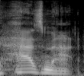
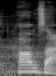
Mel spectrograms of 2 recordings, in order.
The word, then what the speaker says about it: Hamzat: So when I see stuff and when I read it, like Hamzat, I was saying hazmat. And my producer's like, no, dude, it's not hazmat, it's Hamzat.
